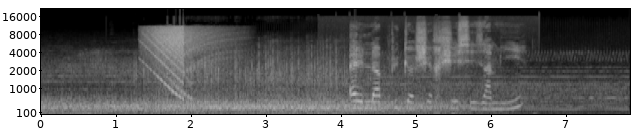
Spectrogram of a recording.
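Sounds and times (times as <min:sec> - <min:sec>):
rocket taking off from a lab: 0:00.1 - 0:06.7
sharp bright whoosh with downward-sweeping pitch: 0:01.3 - 0:02.8
speech: 0:04.9 - 0:06.6.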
